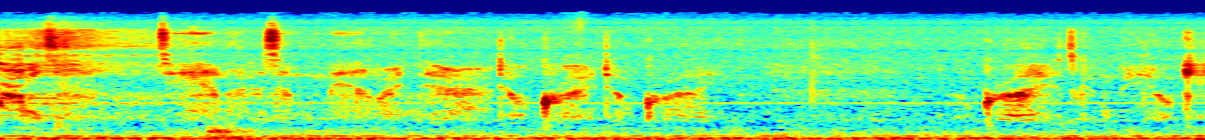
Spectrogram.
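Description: Hushed, whispered speech in short broken phrases over a low steady hum, with one sharp click a little before the middle.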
